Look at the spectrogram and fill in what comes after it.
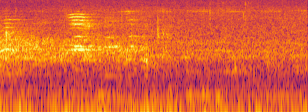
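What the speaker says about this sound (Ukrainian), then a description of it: "Але там у нас качечки тільки що прилетіли." Ducks arriving in flight and calling outdoors, a run of honking, goose-like calls over steady low background rumble, fairly faint and distant.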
